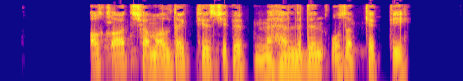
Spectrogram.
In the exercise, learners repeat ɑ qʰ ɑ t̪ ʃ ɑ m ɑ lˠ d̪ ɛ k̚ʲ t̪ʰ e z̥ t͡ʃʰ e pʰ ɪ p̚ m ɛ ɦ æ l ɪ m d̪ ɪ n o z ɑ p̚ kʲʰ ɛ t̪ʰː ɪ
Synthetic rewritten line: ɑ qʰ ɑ t̪ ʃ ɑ m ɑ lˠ d̪ ɛ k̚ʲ t̪ʰ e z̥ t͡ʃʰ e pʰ ɪ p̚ m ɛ ɦ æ lː ɪ d̪ ɪ n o z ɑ p̚ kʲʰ ɛ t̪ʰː ɪ

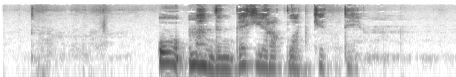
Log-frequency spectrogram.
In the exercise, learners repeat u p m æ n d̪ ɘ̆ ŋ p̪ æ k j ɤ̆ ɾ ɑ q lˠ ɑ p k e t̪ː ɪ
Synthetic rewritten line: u m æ n d̪ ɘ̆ n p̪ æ k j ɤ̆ ɾ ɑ q lˠ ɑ p k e t̪ː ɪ

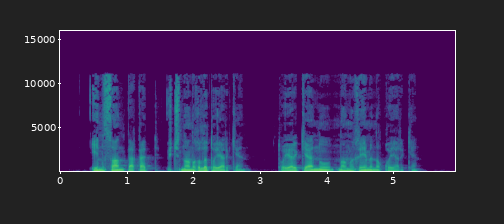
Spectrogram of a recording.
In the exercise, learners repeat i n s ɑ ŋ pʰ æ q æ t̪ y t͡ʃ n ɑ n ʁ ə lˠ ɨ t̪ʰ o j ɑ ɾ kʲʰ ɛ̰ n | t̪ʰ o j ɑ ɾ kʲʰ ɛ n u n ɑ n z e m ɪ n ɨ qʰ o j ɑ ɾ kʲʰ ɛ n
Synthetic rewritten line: i n s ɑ n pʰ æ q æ t̪ y t͡ʃ n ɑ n ʁ ə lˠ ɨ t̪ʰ o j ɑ ɾ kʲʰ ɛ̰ n | t̪ʰ o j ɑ ɾ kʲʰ ɛ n u n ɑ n ʁ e m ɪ n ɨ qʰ o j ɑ ɾ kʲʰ ɛ n

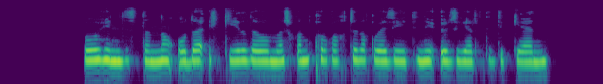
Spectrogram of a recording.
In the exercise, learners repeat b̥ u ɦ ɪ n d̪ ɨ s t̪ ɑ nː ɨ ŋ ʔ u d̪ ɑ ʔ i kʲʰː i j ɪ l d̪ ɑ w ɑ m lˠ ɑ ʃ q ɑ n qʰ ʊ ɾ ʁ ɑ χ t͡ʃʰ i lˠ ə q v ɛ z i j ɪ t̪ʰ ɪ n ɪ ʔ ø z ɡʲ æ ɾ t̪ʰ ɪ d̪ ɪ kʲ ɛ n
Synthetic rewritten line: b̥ u ɦ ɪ n d̪ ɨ s t̪ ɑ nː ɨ ŋ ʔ u d̪ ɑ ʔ i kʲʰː i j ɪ l d̪ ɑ w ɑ m lˠ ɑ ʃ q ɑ n qʰ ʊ ɾ ʁ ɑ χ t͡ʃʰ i lˠ ə q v ɛ z i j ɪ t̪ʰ ɪ n ɪ ʔ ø z ɡʲ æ ɾ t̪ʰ ɪ d̪ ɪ kʲ ɛ n

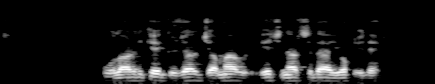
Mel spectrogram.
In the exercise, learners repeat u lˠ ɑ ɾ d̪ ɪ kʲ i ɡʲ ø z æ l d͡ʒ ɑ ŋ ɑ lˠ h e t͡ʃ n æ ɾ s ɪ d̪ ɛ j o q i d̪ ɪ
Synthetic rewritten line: u lˠ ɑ ɾ d̪ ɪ kʲ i ɡʲ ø z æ l d͡ʒ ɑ m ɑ lˠ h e t͡ʃ n æ ɾ s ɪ d̪ ɛ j o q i d̪ ɪ

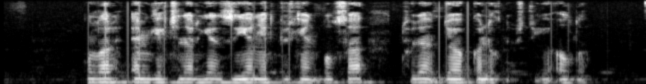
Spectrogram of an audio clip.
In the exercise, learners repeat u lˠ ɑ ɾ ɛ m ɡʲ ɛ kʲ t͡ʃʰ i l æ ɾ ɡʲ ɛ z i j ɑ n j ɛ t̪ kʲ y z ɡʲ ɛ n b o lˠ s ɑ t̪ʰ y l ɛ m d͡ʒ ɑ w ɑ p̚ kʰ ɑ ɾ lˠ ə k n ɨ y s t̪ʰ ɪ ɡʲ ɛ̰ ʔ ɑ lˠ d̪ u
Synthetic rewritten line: u lˠ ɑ ɾ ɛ m ɡʲ ɛ kʲ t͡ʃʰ i l æ ɾ ɡʲ ɛ z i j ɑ n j ɛ t̪ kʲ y z ɡʲ ɛ n b o lˠ s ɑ t̪ʰ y l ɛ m d͡ʒ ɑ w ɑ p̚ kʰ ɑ ɾ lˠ ə q n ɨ y s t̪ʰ ɪ ɡʲ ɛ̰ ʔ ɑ lˠ d̪ u

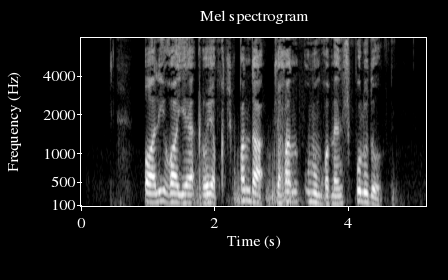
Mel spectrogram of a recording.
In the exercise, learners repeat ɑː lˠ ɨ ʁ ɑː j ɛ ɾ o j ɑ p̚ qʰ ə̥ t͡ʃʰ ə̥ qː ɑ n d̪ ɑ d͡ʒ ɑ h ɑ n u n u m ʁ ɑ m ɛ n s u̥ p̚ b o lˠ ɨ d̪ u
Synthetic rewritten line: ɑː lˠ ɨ ʁ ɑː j ɛ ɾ o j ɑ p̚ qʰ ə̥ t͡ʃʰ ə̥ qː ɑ n d̪ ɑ d͡ʒ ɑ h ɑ n u m u m ʁ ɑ m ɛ n s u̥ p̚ b o lˠ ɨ d̪ u

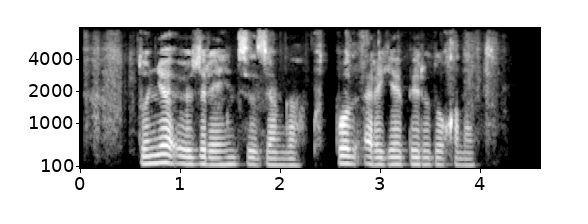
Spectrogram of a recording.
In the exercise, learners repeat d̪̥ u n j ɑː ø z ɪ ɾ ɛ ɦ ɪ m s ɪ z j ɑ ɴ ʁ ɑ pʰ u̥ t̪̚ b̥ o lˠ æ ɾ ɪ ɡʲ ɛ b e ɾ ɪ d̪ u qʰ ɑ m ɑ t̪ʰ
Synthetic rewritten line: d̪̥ u n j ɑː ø z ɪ ɾ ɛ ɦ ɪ m s ɪ z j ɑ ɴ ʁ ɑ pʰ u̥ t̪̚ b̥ o lˠ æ ɾ ɪ ɡʲ ɛ b e ɾ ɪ d̪ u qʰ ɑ n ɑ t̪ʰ

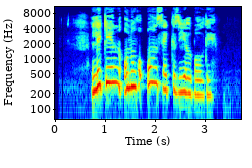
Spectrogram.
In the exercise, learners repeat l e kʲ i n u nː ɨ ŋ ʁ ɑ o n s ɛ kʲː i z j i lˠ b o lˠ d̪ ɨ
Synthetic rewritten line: l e kʲ i n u n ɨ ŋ ʁ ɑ o n s ɛ kʲː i z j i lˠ b o lˠ d̪ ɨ

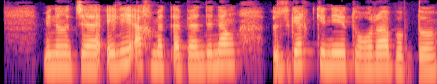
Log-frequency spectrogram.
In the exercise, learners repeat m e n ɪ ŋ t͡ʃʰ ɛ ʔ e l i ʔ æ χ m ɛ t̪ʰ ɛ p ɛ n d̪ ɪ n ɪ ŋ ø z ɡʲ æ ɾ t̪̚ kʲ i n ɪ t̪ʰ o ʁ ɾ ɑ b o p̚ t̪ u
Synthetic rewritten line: m e n ɪ ŋ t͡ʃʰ ɛ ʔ e l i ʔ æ χ m ɛ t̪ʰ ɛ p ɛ n d̪ ɪ n ɪ ŋ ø z ɡʲ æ ɾ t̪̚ kʲ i n ɪ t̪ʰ o ʁ ɾ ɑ b o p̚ t̪ u

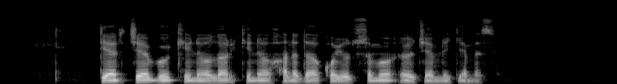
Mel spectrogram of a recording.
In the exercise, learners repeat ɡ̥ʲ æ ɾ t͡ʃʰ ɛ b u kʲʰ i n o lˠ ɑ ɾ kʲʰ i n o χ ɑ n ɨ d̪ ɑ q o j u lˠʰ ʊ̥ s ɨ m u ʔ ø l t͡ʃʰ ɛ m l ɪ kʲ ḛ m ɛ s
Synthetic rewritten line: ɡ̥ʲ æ ɾ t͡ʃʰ ɛ b u kʲʰ i n o lˠ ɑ ɾ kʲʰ i n o χ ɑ n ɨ d̪ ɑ qʰ o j u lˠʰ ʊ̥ s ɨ m u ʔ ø l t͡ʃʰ ɛ m l ɪ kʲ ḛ m ɛ s

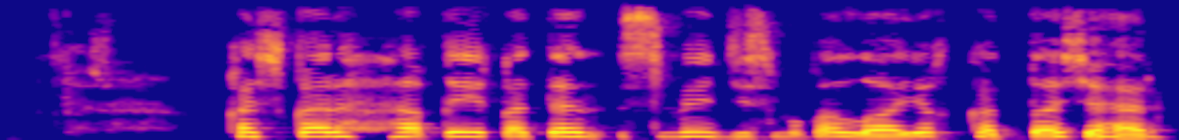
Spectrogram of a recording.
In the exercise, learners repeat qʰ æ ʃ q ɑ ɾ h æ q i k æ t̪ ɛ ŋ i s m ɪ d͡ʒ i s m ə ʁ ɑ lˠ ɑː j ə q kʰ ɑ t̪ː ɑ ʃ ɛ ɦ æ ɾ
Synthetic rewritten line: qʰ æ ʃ q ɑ ɾ h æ q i q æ t̪ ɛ n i s m ɪ d͡ʒ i s m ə ʁ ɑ lˠ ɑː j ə q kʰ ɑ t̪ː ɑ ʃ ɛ ɦ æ ɾ

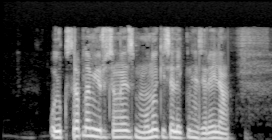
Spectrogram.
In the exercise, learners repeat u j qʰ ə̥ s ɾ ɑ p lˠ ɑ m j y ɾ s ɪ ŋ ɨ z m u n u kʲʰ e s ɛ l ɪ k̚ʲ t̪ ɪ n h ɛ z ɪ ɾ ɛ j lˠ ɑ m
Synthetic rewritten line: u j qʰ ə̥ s ɾ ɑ p lˠ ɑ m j y ɾ s ɪ ŋ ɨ z m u n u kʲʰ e s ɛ l ɪ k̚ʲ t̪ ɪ n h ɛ z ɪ ɾ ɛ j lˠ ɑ ŋ

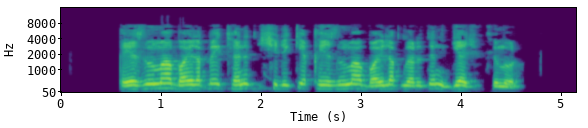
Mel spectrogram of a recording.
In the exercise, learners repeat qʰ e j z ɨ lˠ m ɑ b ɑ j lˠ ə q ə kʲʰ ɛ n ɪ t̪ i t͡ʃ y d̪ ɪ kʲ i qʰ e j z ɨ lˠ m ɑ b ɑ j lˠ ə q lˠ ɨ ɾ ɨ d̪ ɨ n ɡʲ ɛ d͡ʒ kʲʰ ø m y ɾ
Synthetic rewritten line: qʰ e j z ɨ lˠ m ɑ b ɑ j lˠ ə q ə kʲʰ ɛ n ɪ t̪ i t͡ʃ i d̪ ɪ kʲ i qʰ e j z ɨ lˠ m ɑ b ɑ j lˠ ə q lˠ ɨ ɾ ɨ d̪ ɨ n ɡʲ ɛ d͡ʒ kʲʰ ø m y ɾ

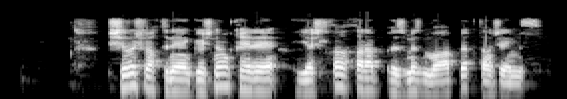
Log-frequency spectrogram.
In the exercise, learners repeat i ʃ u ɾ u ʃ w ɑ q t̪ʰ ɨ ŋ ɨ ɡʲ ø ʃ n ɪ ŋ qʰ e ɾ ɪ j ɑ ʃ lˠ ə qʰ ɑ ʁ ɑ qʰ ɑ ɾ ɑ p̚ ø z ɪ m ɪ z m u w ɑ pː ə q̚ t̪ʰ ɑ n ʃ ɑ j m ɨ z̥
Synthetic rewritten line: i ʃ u ɾ u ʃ w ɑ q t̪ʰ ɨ n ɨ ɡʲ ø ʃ n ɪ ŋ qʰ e ɾ ɪ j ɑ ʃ lˠ ə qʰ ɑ ʁ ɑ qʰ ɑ ɾ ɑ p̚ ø z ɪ m ɪ z m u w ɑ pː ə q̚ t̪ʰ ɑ ŋ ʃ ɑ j m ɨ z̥

